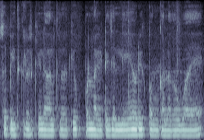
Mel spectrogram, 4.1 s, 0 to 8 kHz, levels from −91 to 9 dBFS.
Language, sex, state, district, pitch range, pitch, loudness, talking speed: Hindi, male, Uttar Pradesh, Shamli, 110-120 Hz, 115 Hz, -15 LUFS, 250 wpm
